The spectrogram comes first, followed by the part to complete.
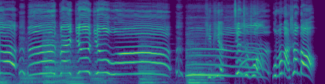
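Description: A cartoon piglet's high, childlike voice crying and whimpering in pain, wailing 'it hurts, my tummy hurts' in a wavering, sobbing tone: a character acting out a stomach ache.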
